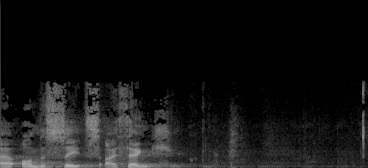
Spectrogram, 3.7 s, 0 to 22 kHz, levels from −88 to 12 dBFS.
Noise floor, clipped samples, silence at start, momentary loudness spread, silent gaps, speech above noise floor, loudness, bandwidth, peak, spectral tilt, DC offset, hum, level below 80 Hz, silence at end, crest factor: -63 dBFS; under 0.1%; 0 s; 24 LU; none; 34 dB; -28 LUFS; 11.5 kHz; -12 dBFS; -3 dB/octave; under 0.1%; none; -74 dBFS; 1.35 s; 18 dB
